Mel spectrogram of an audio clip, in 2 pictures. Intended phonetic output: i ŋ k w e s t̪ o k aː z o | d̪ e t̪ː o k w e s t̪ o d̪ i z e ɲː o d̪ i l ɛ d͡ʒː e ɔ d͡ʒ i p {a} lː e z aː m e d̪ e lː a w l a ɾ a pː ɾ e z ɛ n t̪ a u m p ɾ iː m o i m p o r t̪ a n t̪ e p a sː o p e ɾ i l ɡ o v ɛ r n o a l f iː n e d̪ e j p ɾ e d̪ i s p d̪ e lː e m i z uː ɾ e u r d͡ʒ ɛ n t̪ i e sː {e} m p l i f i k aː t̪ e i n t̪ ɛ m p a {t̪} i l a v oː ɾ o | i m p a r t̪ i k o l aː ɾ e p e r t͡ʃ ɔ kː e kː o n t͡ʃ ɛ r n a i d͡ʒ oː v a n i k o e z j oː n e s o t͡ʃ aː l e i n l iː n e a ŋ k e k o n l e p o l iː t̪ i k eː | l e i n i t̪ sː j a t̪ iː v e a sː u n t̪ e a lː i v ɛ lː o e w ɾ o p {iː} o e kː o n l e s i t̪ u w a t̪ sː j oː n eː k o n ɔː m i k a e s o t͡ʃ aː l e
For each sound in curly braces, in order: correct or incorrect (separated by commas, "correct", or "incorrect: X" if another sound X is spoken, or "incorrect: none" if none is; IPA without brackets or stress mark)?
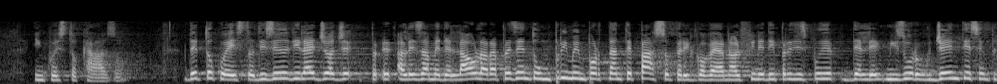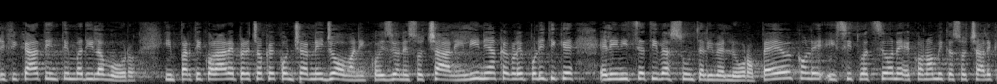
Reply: correct, correct, incorrect: d̪, incorrect: ɛː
